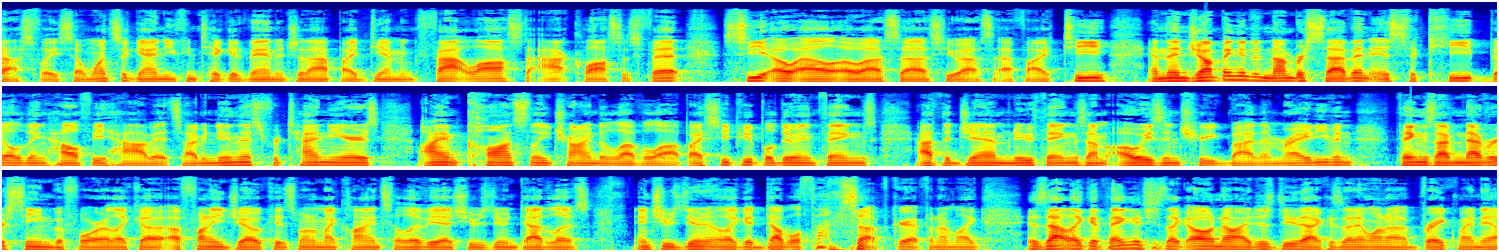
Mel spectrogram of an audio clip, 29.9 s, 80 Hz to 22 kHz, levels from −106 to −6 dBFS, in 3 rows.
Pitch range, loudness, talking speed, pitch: 90-105 Hz, -21 LUFS, 255 wpm, 100 Hz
